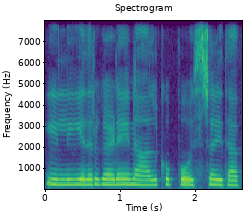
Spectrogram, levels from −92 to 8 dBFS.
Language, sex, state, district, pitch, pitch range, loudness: Kannada, female, Karnataka, Bidar, 235 Hz, 225-245 Hz, -13 LUFS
